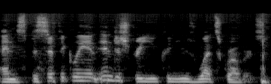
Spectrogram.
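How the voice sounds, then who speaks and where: A man's fairly high voice with very wide pitch swings. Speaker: science teacher. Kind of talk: lecture. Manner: fast.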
